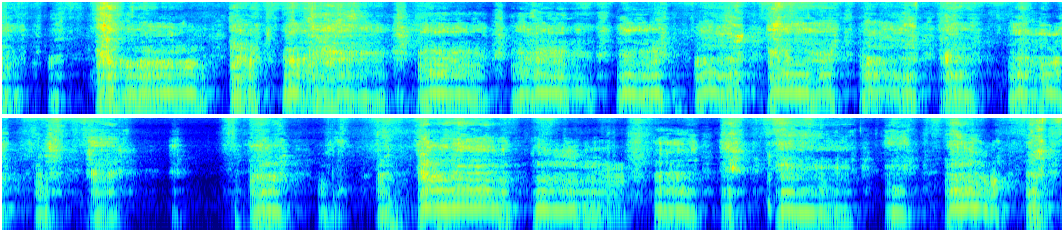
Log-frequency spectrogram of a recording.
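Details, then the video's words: Playful pet dog begging to play, making weird noises: a long run of low, moaning, grumbling vocal bursts, some drawn out and some clipped, with short pauses between, over faint background music. "Cutest Dog Begs To Play | Adorable Dog And Human Compilation Video | Playful Dog Makes Weird Noises"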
